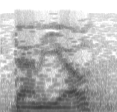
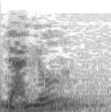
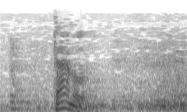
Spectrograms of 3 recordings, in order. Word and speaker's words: Daniel: But you know that the Hebrew word Daniel has three syllables, Daniel. The English word at least two, Daniel. But Moody pronounced it with one, Daniel.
